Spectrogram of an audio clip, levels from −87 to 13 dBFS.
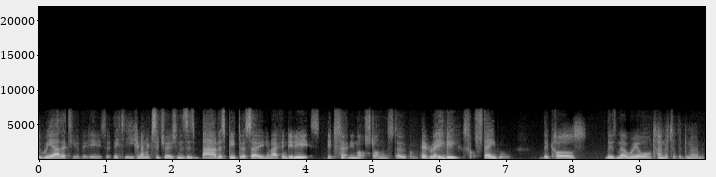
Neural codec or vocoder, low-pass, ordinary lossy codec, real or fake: codec, 16 kHz, 0.5 kbps, X-Codec, HuBERT features, trained on general audio; 7.2 kHz; Opus, 64 kbps; fake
